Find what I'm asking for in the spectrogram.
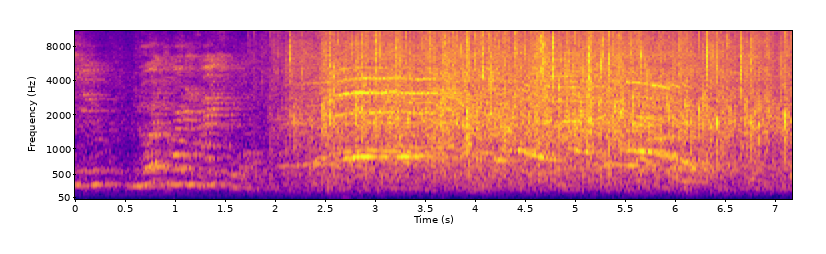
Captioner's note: audience cheers and applauds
